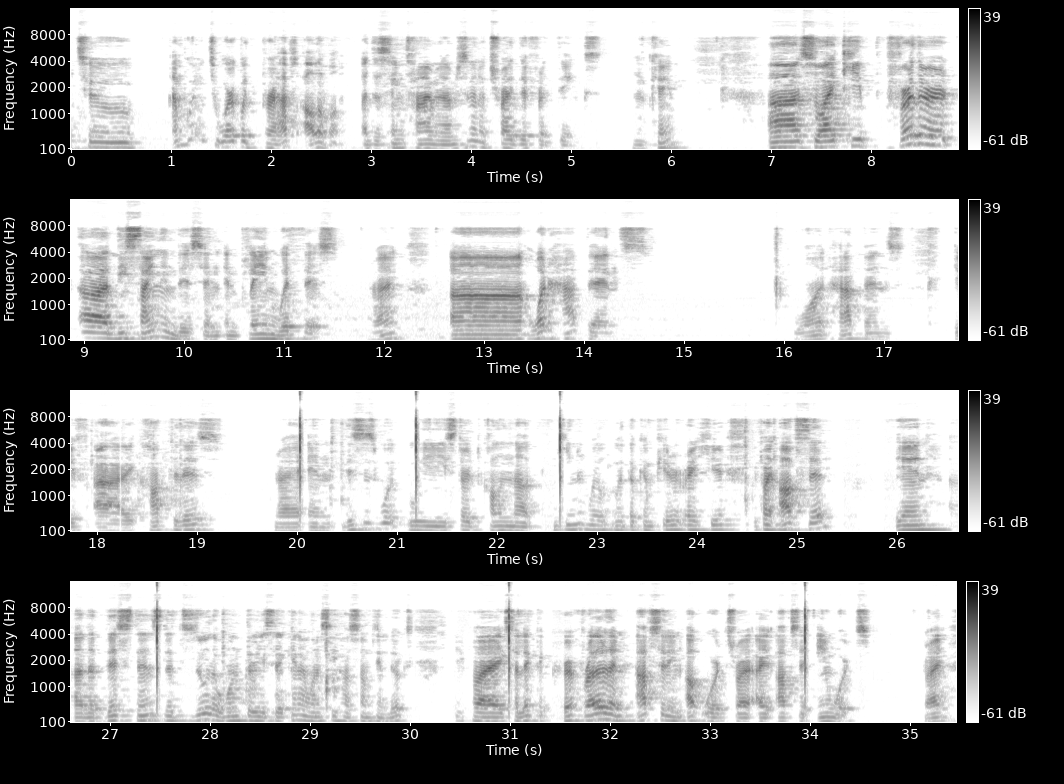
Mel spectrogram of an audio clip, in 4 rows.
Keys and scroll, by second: 18.1-18.8 typing, 20.2 space, 22.8 Escape, 23.7 Escape, 24.3 o, 24.6 f, 25.3 Return, 28.0 1, 28.3 /, 29.0 2, 29.1 Return.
